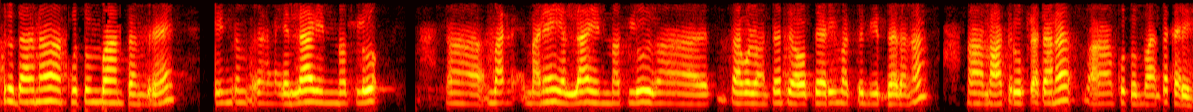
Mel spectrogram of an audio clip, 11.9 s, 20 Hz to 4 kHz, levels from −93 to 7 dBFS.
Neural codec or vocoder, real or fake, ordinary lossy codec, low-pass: codec, 16 kHz in and 24 kHz out, 1.1 kbps, FireRedTTS-2 codec; fake; AAC, 24 kbps; 3.6 kHz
